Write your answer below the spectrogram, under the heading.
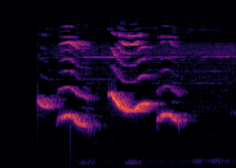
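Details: Hwamei singing two clear whistled phrases of slurred notes, gliding down and then rising, separated by a brief pause, in an otherwise quiet setting.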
